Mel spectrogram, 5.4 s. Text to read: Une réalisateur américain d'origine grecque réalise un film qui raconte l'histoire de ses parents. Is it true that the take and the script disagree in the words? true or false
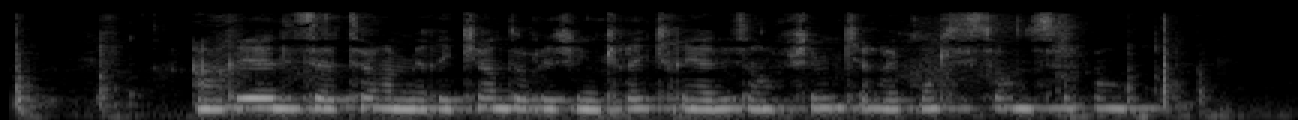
true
